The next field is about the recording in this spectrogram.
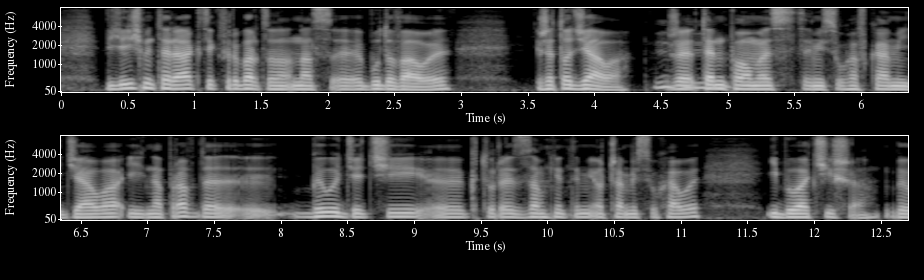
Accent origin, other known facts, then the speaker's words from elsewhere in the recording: Michałowo, Pomeranian Voivodeship, Poland; jesteśmy ze wsi Michałowo, to jest gmina Główczyce, powiat słupski, więc od Gdańska no kawałek, ale województwo pomorskie.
